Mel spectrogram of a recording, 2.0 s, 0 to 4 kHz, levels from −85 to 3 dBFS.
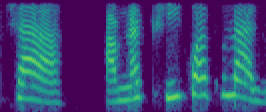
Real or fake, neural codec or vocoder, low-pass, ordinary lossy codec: real; none; 3.6 kHz; none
